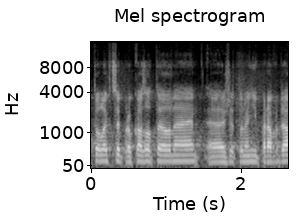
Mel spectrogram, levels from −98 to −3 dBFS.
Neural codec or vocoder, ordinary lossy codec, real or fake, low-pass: none; Opus, 16 kbps; real; 14.4 kHz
